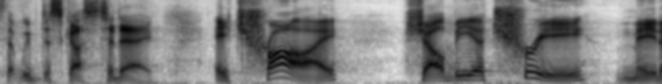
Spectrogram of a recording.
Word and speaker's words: trie: Well, let me propose that we try to get there, no pun intended, though I guess kind of intended, with tries, short for retrieval, even though retrieval isn't pronounced retrival. A try is another type of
